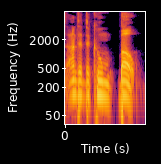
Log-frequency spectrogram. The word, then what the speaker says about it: Antetokounmpo: what the NBA says when they do their pronunciation of it. Officially, it's Antetokounmpo, not Antetokounmpo.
